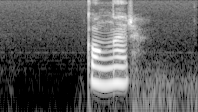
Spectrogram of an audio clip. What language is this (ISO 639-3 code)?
swe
